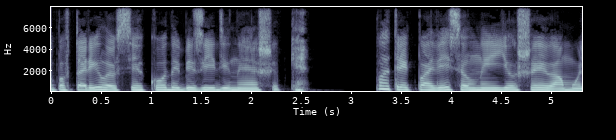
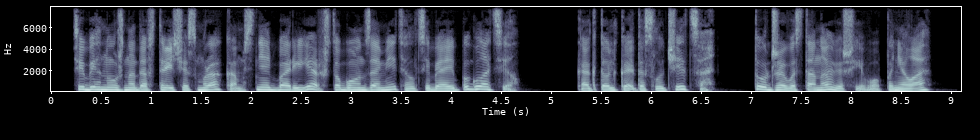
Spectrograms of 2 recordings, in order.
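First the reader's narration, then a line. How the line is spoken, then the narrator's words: Plain. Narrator (Russian): спросил Патрик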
